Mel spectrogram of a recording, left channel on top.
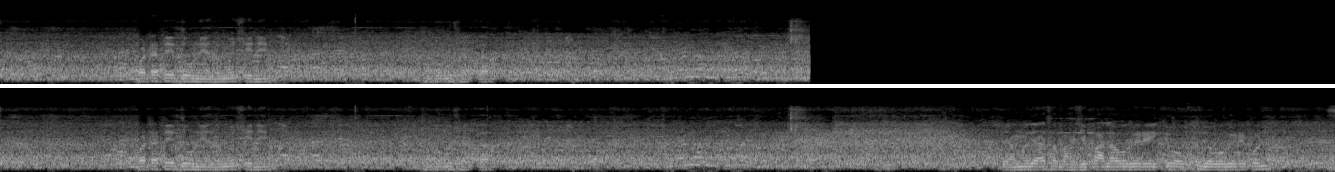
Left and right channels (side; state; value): left; drops out; at 8.1 s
